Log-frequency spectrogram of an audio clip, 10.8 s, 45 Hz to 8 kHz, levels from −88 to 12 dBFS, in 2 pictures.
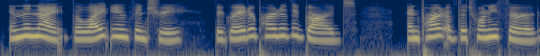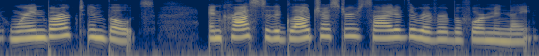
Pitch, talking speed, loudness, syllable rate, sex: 235 Hz, 185 wpm, -20 LUFS, 5.1 syllables/s, female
